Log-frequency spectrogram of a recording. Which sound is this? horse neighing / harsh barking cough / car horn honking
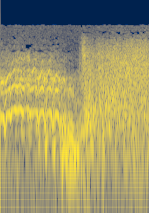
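horse neighing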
